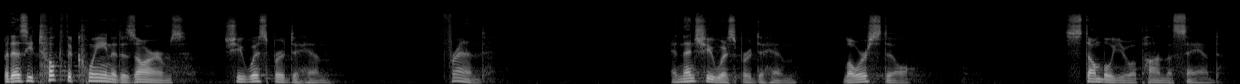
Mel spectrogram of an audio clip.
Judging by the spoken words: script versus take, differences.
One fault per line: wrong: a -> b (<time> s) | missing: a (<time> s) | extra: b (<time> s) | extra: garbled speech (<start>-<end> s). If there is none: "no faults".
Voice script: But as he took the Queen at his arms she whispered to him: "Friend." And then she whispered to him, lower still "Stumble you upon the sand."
no faults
